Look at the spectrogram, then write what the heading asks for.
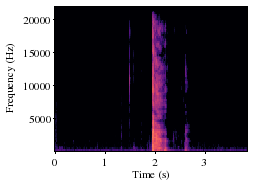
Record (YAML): cough_length: 3.8 s
cough_amplitude: 7581
cough_signal_mean_std_ratio: 0.19
survey_phase: beta (2021-08-13 to 2022-03-07)
age: 45-64
gender: Female
wearing_mask: 'No'
symptom_cough_any: true
symptom_runny_or_blocked_nose: true
symptom_onset: 3 days
smoker_status: Never smoked
respiratory_condition_asthma: true
respiratory_condition_other: false
recruitment_source: Test and Trace
submission_delay: 2 days
covid_test_result: Positive
covid_test_method: RT-qPCR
